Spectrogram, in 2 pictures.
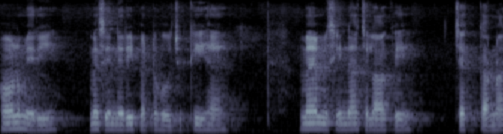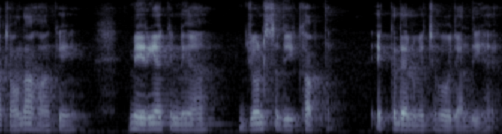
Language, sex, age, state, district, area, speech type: Punjabi, male, 45-60, Punjab, Barnala, rural, spontaneous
